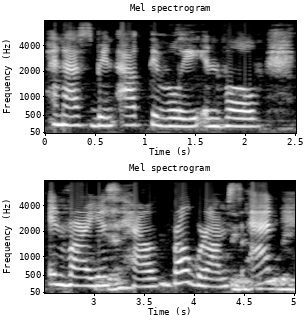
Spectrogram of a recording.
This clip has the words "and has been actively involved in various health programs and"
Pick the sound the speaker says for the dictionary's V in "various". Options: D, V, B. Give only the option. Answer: V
